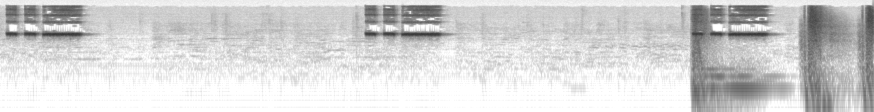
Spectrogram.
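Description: Electronic soft-tip dartboard sounding its hit tones as darts land: a short run of high electronic beeps right at the start, another about four seconds in, and a longer, fuller one with a low hum from about seven seconds in.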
